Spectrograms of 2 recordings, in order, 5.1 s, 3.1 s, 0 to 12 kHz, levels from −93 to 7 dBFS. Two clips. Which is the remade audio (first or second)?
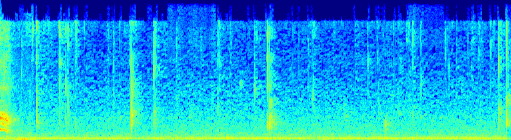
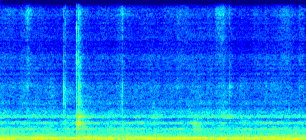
second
